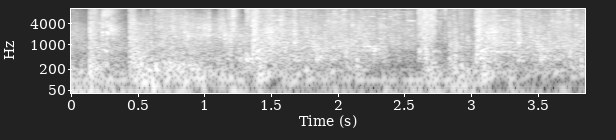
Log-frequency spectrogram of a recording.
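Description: Gunfire as thieves shoot at an armoured van's driver, who fires back: several sharp, loud cracking bursts over a continuous noisy, crackling clatter, with no voices.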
